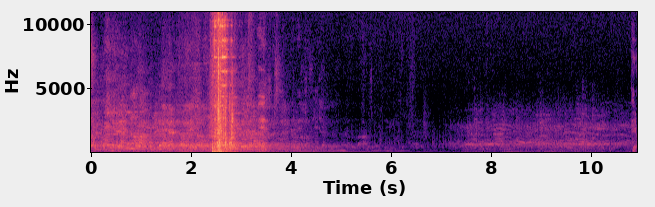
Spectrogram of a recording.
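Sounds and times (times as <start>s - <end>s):
murmur of voices: 0.0s - 10.9s
door swinging shut with a heavy thud: 2.4s - 3.4s.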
